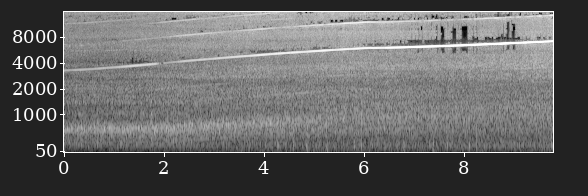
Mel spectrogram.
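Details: JetCentral turboprop turbine on a test run, with a temporary wrong-size propeller: a smooth high whine climbing as it spools, no surging or rattles; it runs healthy.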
